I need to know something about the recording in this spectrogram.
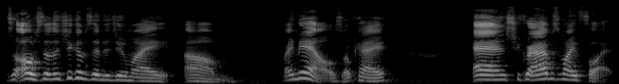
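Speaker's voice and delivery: ordinary talk, nothing marked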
